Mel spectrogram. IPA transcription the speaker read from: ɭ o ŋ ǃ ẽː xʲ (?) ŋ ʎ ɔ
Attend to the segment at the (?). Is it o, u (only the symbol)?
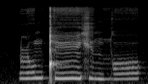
u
